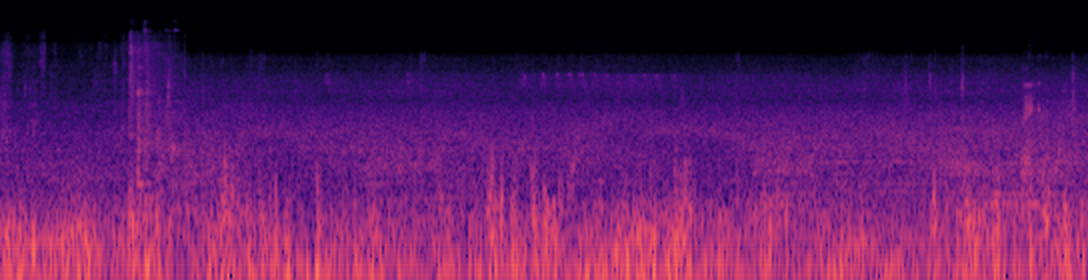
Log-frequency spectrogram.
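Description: Wind buffeting the microphone, a steady low rumble with constant flutter, with a brief rushing noise about a second and a half in.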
